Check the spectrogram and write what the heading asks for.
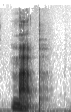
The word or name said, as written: map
